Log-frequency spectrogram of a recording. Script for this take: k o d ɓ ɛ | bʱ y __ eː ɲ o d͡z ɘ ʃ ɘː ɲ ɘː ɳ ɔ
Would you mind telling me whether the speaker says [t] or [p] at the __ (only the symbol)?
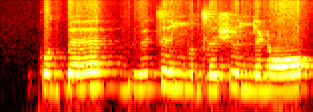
t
